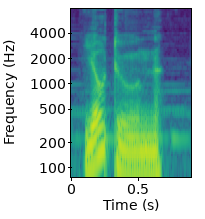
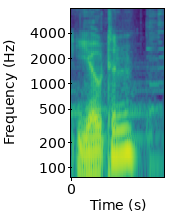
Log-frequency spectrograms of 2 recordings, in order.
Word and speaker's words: Jotun: welcome to yotun I think the name is actually pronounced yoton but I'm not quite sure so I'm just going to pronounce it as if it was Finnish because hey why not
